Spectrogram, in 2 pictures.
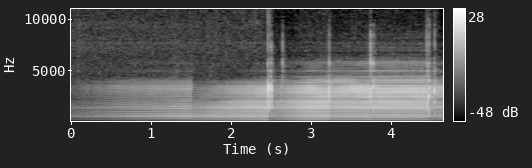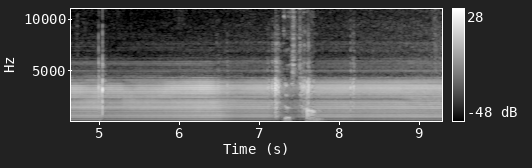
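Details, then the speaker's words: Early-1970s Graymark 511 all-band radio, powered up after decades in storage: loud steady low buzz with rich buzzy edge; mains hum from failing electrolytic filter capacitors, which need replacing. "so I think those two um electrolytic capacitors will need to be reinstalled to get rid of that"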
